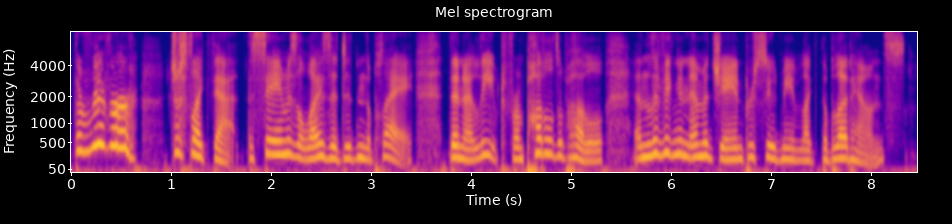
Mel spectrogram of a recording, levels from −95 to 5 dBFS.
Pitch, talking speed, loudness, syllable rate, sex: 225 Hz, 205 wpm, -18 LUFS, 5.8 syllables/s, female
